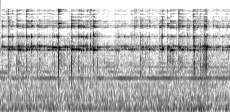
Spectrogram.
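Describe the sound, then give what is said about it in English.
A glass bottle spins on a hard surface and slowly comes to a stop, giving off a steady droning hum with a high ringing tone and quick, regular rattling clinks, continuous throughout. “The bottle slowly crawled to a stop.”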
